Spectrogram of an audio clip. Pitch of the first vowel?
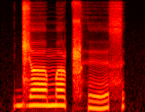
high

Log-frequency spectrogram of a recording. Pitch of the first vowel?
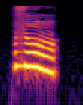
falling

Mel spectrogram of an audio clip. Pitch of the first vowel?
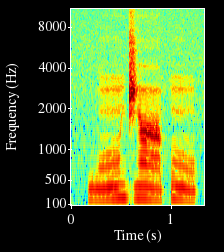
rising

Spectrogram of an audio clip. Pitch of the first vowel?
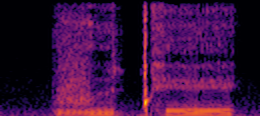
high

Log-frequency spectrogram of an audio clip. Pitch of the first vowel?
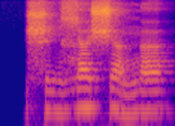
low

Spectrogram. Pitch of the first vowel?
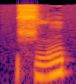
rising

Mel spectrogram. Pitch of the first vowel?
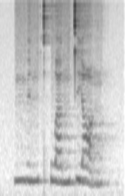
rising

